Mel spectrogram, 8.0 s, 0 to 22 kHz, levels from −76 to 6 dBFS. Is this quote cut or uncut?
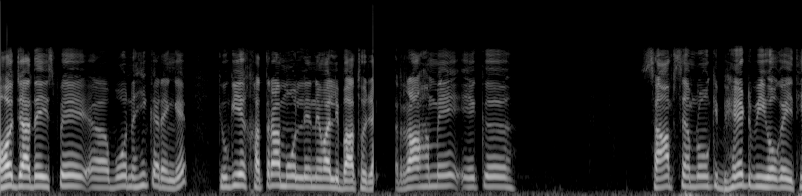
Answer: cut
